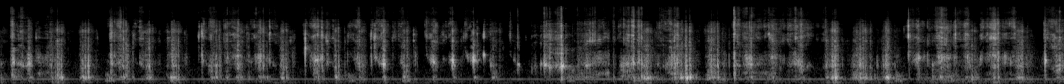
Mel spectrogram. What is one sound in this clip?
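A young woman chews soft jelly close to a microphone, with wet squelching sounds.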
